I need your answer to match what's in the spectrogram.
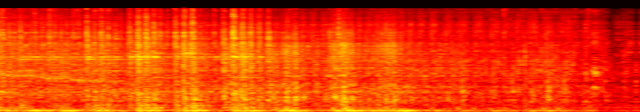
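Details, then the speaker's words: Car running on a homemade fuel-vapour bubbler system feeding the air intake; with a hose pulled off, too much air and too little vapour get in. Engine chugs roughly at about three beats a second, fades and stalls within about five seconds: lean running. "you go there's too much air coming in not enough vapor or fuel and turned off"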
